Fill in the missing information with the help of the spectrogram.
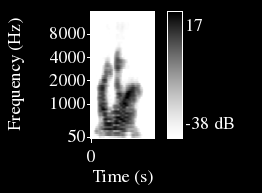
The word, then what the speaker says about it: Ainhoa: Ainhoa. Perfectly, Ainhoa.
